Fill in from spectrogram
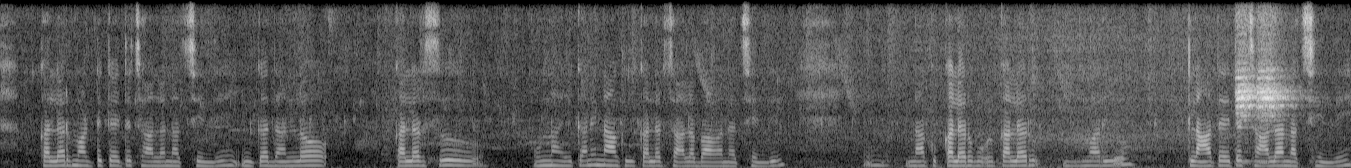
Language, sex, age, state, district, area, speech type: Telugu, female, 30-45, Andhra Pradesh, Visakhapatnam, urban, spontaneous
